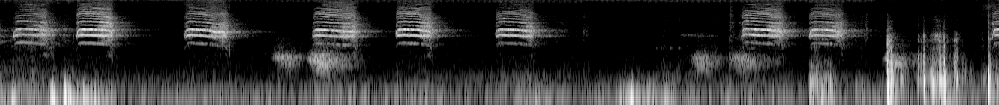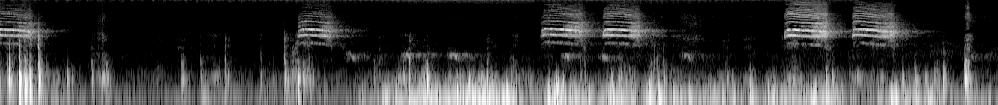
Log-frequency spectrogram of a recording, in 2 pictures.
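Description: A bird repeatedly giving short, harsh calls, about one a second in runs, with a pause of a few seconds near the middle. Low rumbling and a few knocks from ground work sit under the calls in the second half.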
